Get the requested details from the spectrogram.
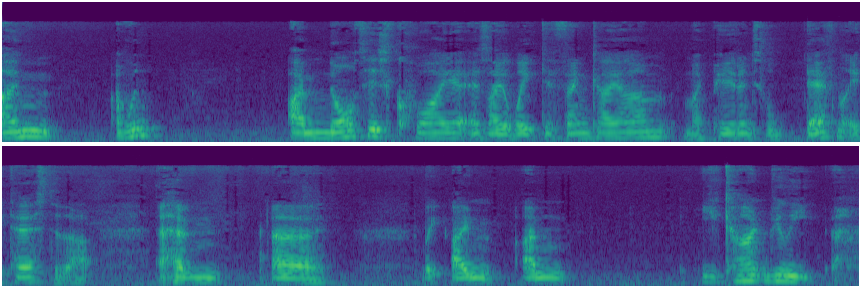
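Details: Stuttering (stammer) in a young male speaker describing his own stammer.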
